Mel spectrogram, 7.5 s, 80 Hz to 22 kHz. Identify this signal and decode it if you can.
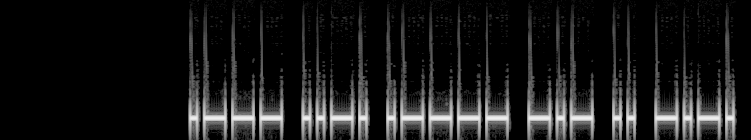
Morse code, heard as a keyed tone, about 17 wpm, 700 Hz. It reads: JF1KIC
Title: DXCC-100 Call Signs - 6 Characters - Repeated 3x - 17wpm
